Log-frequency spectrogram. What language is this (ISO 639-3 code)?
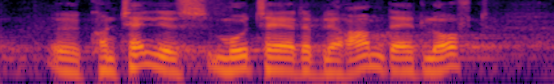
dan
